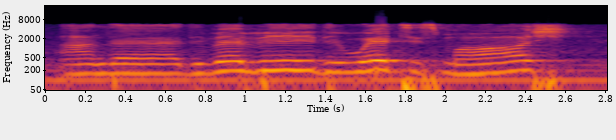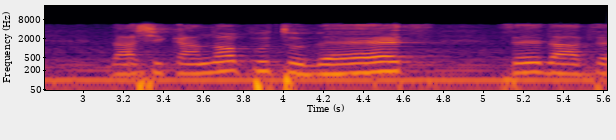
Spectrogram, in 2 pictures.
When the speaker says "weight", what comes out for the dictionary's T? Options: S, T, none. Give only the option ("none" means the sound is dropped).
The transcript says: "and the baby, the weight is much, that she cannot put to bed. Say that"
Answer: T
